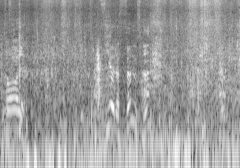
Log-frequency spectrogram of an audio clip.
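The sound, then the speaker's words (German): Steady wind rush and sloshing water surround a sailboat out at sea as a pod of dolphins swims right beside the boat, a constant roar under brief snatches of people talking. “Eine Delfinschule direkt neben unserem Boot.”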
